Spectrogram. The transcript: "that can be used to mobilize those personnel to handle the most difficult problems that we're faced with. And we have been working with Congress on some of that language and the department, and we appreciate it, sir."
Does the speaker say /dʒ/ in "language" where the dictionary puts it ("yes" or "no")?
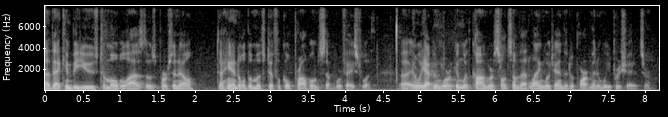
yes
